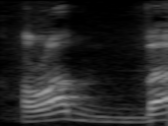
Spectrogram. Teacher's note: با کے اوپر جو ہے وہ شد ہے، تھوڑی سی آواز کو سٹرونگ کریں گے اور ہلکا سا رک کر پڑھیں گے. ربہ، ہو کو لمبا کریں گے، اس کے اوپر الٹا پیش ہے.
